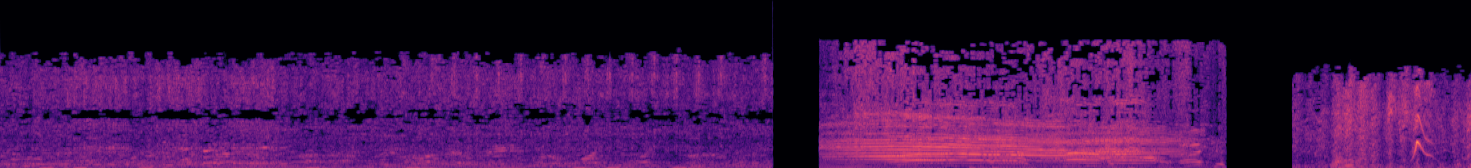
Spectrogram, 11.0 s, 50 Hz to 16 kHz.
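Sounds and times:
people chattering: 0:00.0 - 0:06.8
voices crying out together: 0:06.2 - 0:09.2.

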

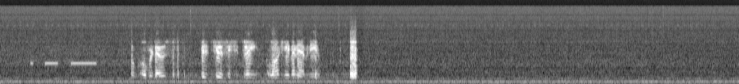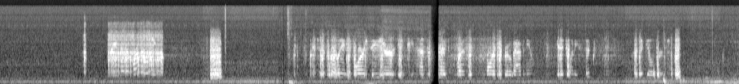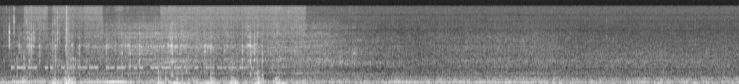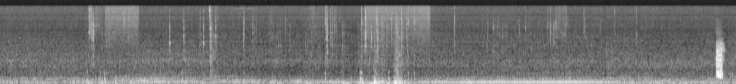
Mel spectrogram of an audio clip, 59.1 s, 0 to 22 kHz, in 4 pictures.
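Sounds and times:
car engine hum: 0:00.0 - 0:59.0
road noise: 0:00.0 - 0:59.0.

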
